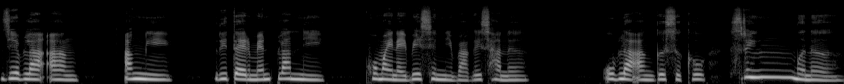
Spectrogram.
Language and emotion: Bodo, sad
